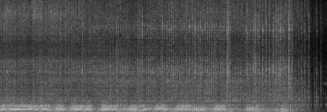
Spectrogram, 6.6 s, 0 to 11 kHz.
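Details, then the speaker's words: Rebuilt 1963/64 Evinrude 40hp two-stroke outboard, out of gear, restarted with a little throttle and choke pulled: ragged running with irregular coughs before dying away, the "Evinrude sneeze"; mixture adjustment tried next. "It's got an Evinrude sneeze. That's what they call the Evinrude sneeze. That's when they start coughing at you."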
